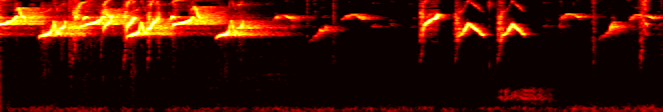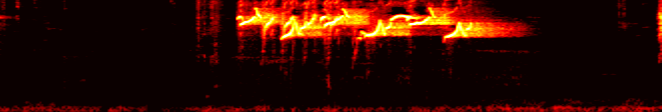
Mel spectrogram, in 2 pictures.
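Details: Male cinereous tit master song for training and trapping: a long bright jangling chatter, a few sharp chips and a quiet pause, then another sustained ringing chatter phrase.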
